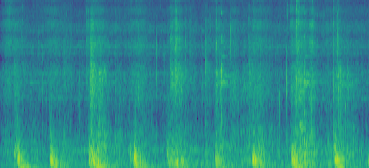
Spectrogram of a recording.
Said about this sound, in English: and we noticed that in the opening sequence when Dave Bautista's character is this massive hunking replicant is walking through his kitchen, you can hear the plates shake.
